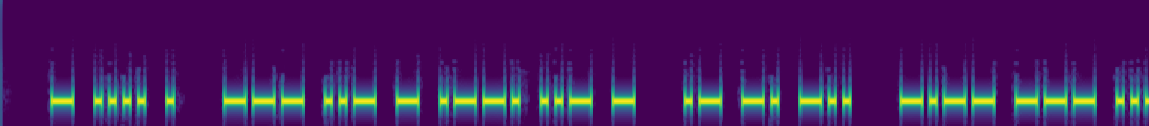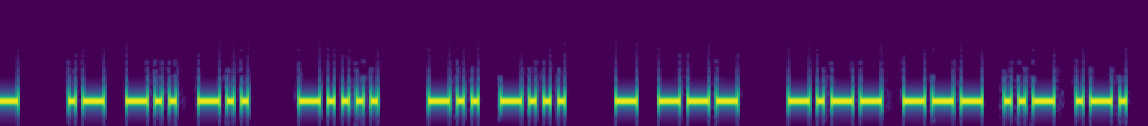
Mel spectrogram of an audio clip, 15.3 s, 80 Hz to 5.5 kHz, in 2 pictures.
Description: Morse code, heard as a keyed tone, about 25 wpm, 600 Hz. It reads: THE OUTPUT AND YOU ADD 6 DB TO YOUR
